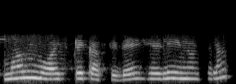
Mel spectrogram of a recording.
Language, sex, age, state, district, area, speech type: Kannada, female, 18-30, Karnataka, Chikkaballapur, urban, conversation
